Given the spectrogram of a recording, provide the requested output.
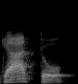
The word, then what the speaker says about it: gato: pronounce like hidano and for words like gato Gordo and guante you pronounce g like G in go we say gato Gordo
